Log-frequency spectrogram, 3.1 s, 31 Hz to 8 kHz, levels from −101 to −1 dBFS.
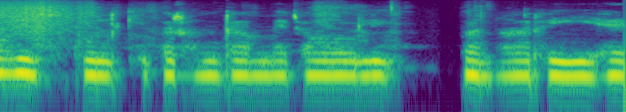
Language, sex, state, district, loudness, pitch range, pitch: Hindi, female, Bihar, Supaul, -18 LUFS, 195-200 Hz, 195 Hz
